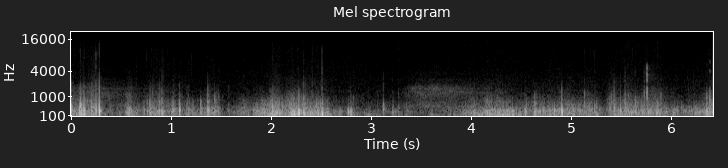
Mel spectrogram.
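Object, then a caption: Synthetic fur microphone windscreen. Fingertips pinch, stroke and rub a black synthetic fur microphone windscreen, producing dense, muffled rustling and scratchy crackles concentrated in the low-mids. The brushing comes in uneven bursts with short sharp clicks, and there is a brief quieter lull near the middle before the rubbing picks up again.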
